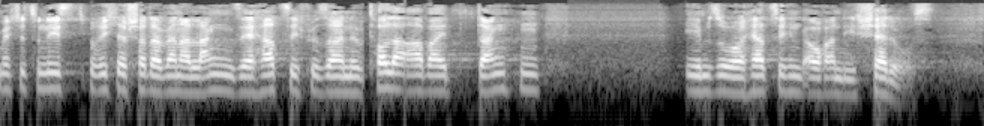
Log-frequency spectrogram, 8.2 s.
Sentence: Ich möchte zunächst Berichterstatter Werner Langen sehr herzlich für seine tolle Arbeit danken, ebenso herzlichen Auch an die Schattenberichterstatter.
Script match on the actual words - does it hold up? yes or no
yes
